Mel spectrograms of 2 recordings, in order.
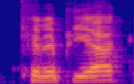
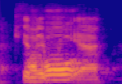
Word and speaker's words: Quinnipiac: What, Quinnipiac? Yeah. On the 30th? Yeah, Quinnipiac. I've always wondered. I always used to call them Quinnipiac. Yeah. And I guess the Q is kind of like a K, apparently.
